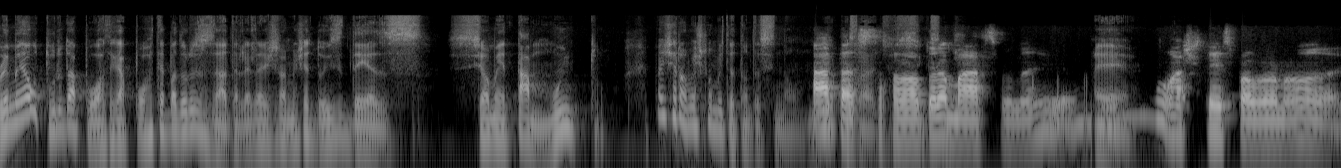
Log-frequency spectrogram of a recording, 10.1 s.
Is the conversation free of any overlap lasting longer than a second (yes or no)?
no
